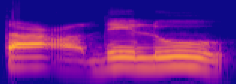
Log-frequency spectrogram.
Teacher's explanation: لو واو مدہ ہے، 1 الف کی مقدار کے برابر کھینچ کر پڑھیں گے۔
